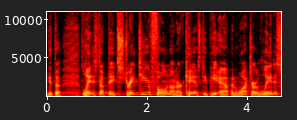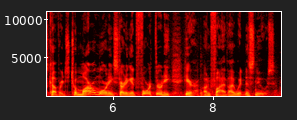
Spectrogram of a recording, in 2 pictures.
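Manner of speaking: usual speaking voice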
